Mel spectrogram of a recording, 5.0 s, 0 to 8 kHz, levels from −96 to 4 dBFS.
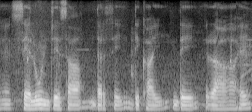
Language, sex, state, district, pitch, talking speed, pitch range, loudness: Hindi, male, Rajasthan, Jaipur, 100 Hz, 95 wpm, 100-110 Hz, -17 LUFS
